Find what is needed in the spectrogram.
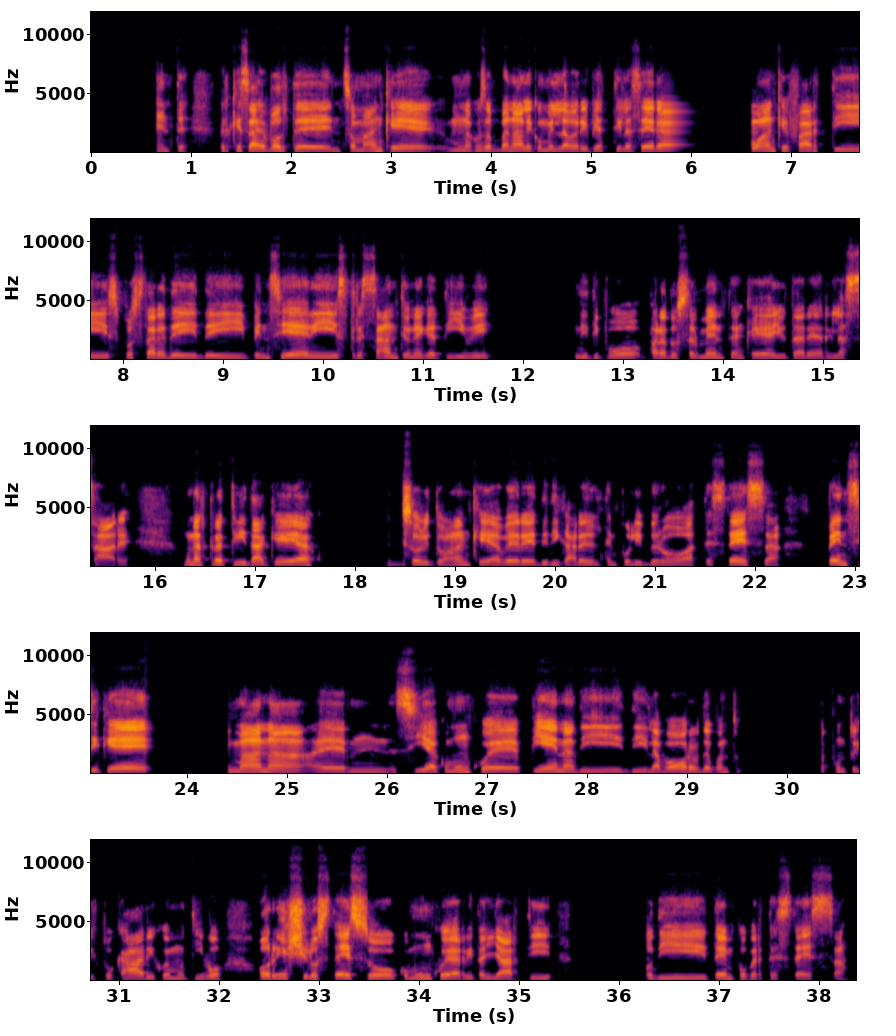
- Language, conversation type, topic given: Italian, advice, Quali difficoltà incontri nello stabilire le priorità tra lavoro profondo e compiti superficiali?
- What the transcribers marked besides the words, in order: distorted speech; "quindi" said as "indi"; "settimana" said as "imana"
